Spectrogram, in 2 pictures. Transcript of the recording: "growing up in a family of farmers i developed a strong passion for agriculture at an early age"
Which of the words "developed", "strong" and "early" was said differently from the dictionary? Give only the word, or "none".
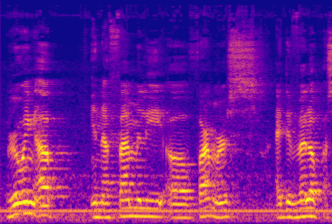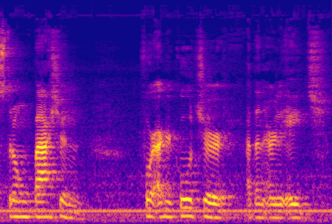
developed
